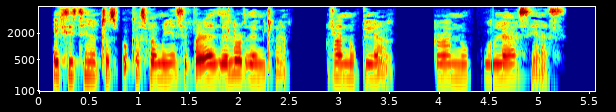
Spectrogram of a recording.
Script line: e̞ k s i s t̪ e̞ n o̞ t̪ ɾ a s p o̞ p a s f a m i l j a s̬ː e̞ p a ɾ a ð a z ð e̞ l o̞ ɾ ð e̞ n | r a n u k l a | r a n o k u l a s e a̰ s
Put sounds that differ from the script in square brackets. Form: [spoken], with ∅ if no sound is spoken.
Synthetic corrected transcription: e̞ k s i s t̪ e̞ n o̞ t̪ ɾ a s p o̞ [k] a s f a m i l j a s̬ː e̞ p a ɾ a ð a z ð e̞ l o̞ ɾ ð e̞ n | r a n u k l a | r a n [u] k u l a s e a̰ s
